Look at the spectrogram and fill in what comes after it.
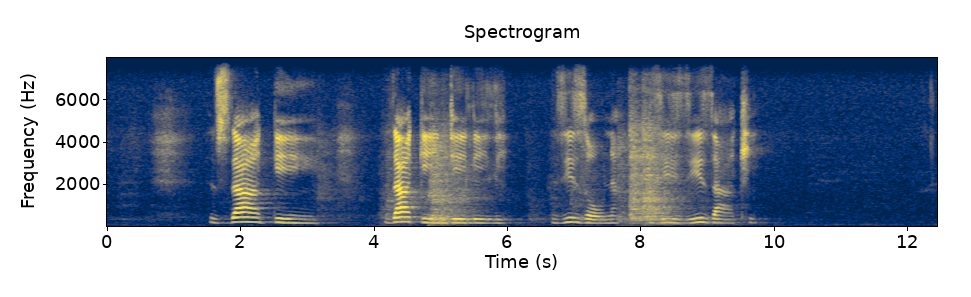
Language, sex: Xhosa, female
